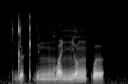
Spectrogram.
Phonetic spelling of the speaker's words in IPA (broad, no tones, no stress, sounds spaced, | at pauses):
d ɒ ʈ ɗ ɪ ŋ ŋ͡m ɑ ɲ ɒ ŋ p ʌ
